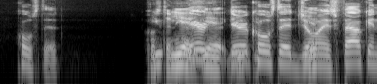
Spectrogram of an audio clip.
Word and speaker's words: Kolstad: I'm not pronouncing that. What? Kolstad. Colstead? Kolstad.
